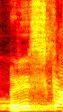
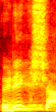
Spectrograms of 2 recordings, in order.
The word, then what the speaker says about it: রিক্সা: কিন্তু পরিবর্তন ঘটে যথা রিক্সা থেকে কিন্তু রিস্কা চলে আসছে কথাটা রিস্কা একচুয়ালি রিক্সা কথাটা হচ্ছে রিক্সা তো উচ্চারণ হচ্ছে রিস্কা তো এরকম টাইপের গ্রামের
